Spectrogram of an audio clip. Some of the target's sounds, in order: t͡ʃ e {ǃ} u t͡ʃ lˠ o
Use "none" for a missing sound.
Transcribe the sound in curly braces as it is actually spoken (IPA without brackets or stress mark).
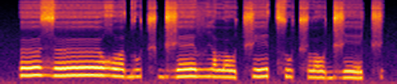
t͡s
